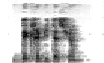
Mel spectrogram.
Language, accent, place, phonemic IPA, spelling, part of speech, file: French, France, Lyon, /de.kʁe.pi.ta.sjɔ̃/, décrépitation, noun, LL-Q150 (fra)-décrépitation.wav
- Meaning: decrepitation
